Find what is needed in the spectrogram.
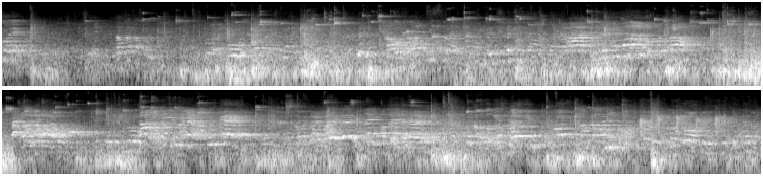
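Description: Futsal ball being kicked and bouncing on a wooden sports-hall floor, the thuds echoing in the large hall, with players' voices calling out.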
